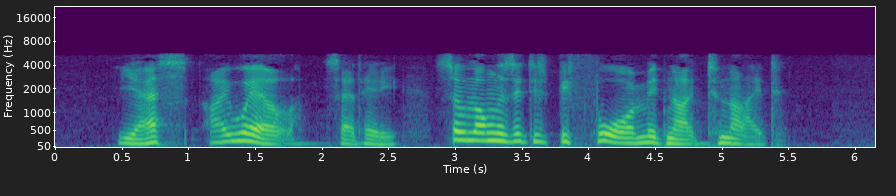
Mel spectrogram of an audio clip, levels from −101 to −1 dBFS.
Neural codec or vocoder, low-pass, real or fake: codec, 16 kHz in and 24 kHz out, 2.2 kbps, FireRedTTS-2 codec; 5.4 kHz; fake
